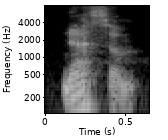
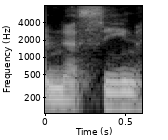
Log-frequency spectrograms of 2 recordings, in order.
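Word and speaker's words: Nassim Haramein: least 20 years and he kept calling him n nassam nassam nassam and he was like acting like that was his name and I'm like nassam Harry mean I I always remember Nasim Harryman so now it's nassam harryan so for me that's totally different I don't remember I remember the the Nasim part and the Harryman part so now it's almost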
